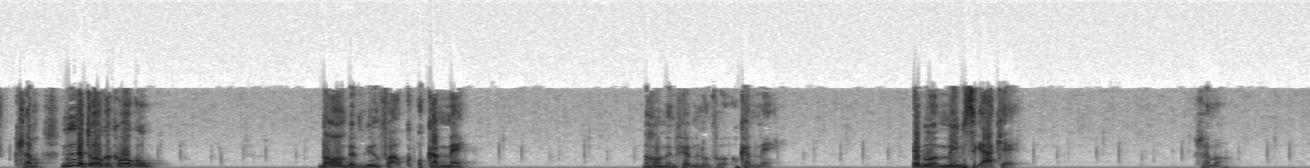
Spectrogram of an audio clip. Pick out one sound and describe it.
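A man speaks up close in bursts, with animation, and pauses between phrases.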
